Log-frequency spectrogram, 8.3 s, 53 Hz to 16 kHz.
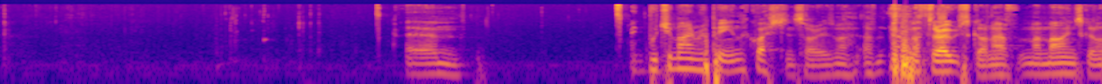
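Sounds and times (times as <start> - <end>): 
person drinking water with a gulping slurp: 1.5 - 3.8
speech: 3.0 - 3.7, 4.7 - 8.2.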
